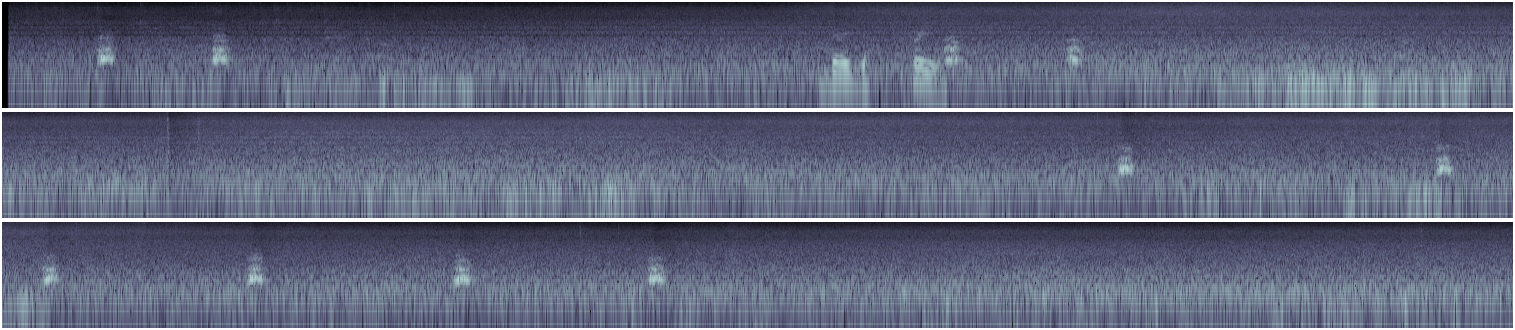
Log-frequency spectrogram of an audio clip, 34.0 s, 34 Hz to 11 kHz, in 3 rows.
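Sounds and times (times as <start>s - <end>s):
steady rushing noise: 0.0s - 34.0s
dog barking: 0.7s - 0.9s, 1.6s - 1.8s, 7.0s - 7.3s, 8.0s - 8.3s, 19.6s - 20.0s, 22.0s - 22.4s, 23.0s - 23.2s, 24.5s - 24.8s, 26.0s - 26.3s, 27.5s - 27.8s.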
